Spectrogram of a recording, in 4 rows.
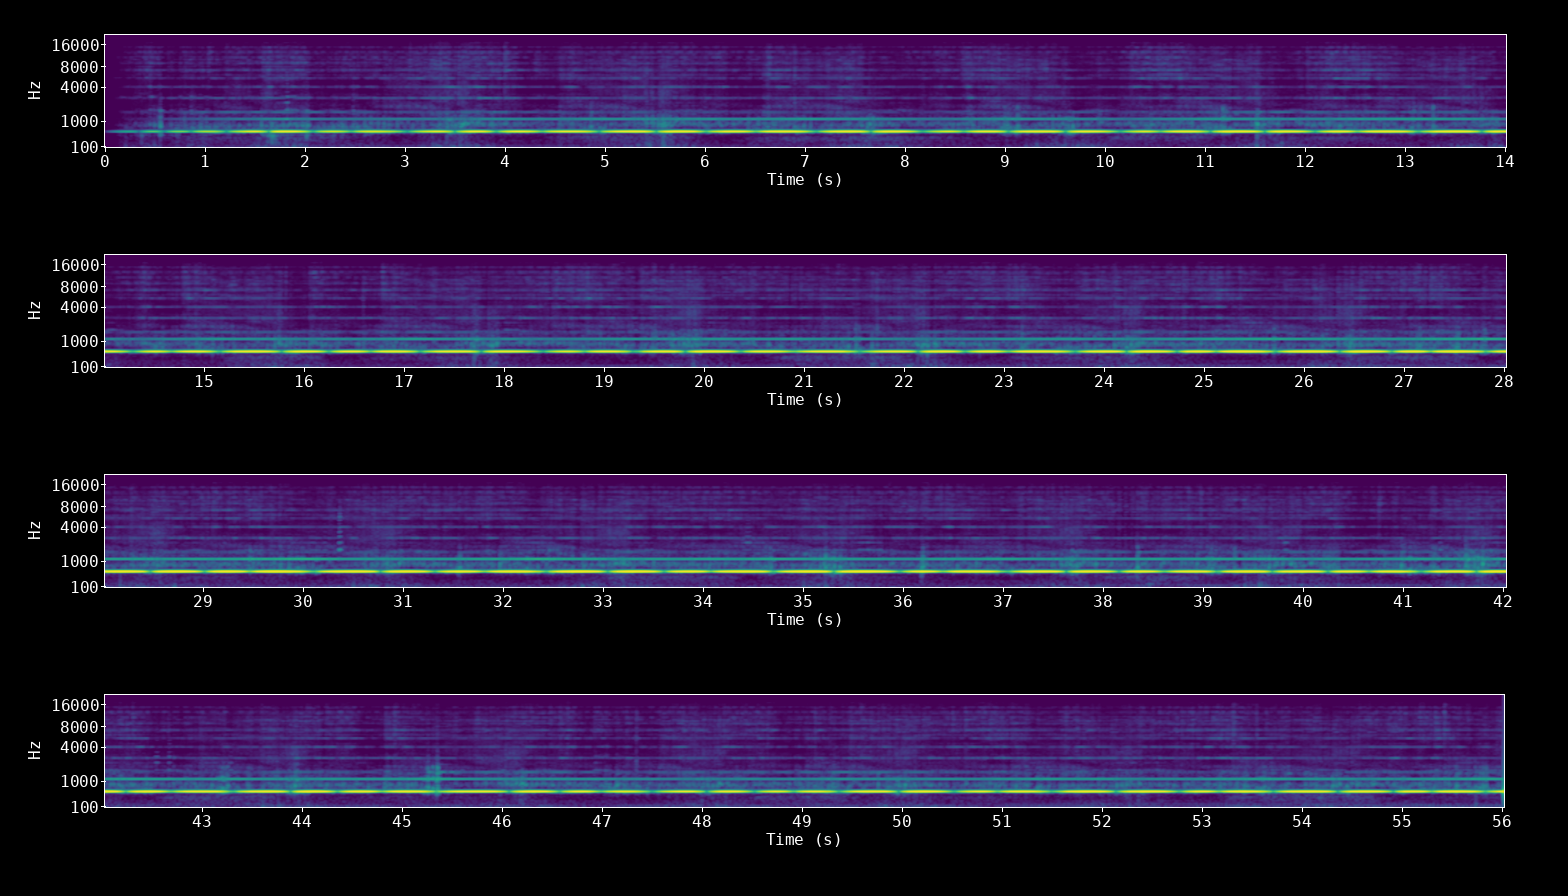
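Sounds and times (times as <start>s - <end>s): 
medium painted Himalayan singing bowls: 0.0s - 56.0s.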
